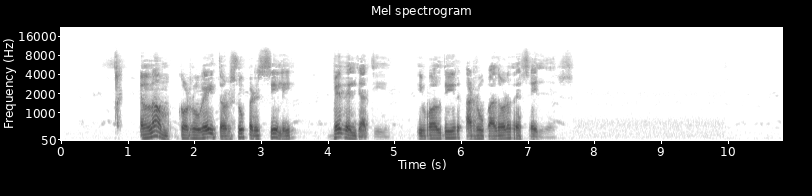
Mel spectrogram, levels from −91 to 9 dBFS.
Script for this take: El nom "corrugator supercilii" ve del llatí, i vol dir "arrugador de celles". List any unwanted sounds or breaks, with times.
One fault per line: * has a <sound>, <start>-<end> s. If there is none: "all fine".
all fine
